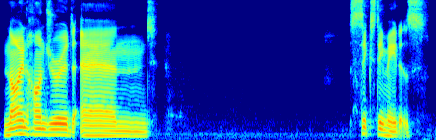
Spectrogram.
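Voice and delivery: very slow, with a long pause after "and"; game-show style suspense; suspenseful reveal. Shown as a demonstration. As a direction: draw out "nine hundred and", then drop "sixty meters". Dramatic reveal, then repeated normally.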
